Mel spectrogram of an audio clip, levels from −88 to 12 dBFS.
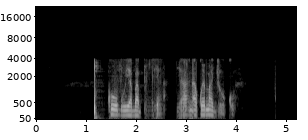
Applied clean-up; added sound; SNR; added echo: neural separator model SepFormer WHAM!.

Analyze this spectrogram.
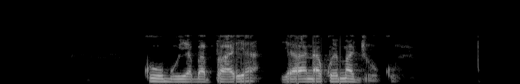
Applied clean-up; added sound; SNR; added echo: none; none; none; none.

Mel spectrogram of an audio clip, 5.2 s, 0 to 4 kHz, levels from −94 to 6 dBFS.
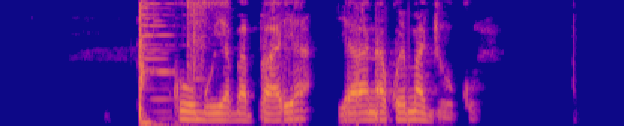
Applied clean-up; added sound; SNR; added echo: classical method Wiener filter.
